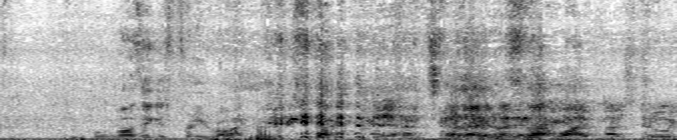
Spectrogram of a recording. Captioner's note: laughter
